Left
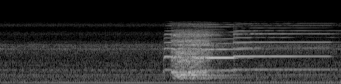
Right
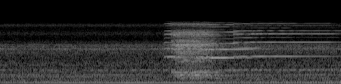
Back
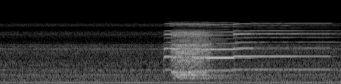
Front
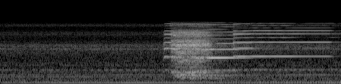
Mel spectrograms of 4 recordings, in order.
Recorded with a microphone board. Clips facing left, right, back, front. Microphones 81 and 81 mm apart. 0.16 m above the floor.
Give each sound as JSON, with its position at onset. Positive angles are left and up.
{"t": 1.6, "sound": "a violin", "azimuth_deg": 125, "distance_m": 3.5}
